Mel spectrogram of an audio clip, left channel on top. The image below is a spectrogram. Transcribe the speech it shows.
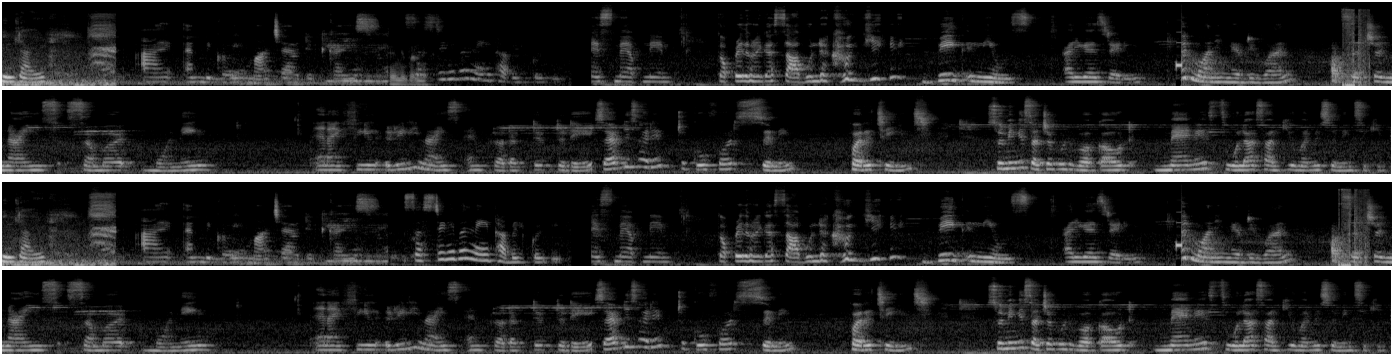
tired. I am becoming matcha addict, guys. Sustainable नहीं था बिल्कुल भी. इसमें अपने कपड़े धोने का साबुन रखूंगी. Big news. Are you guys ready? Good morning, everyone. Such a nice summer morning, and I feel really nice and productive today. So I've decided to go for swimming for a change. Swimming is such a good workout. मैंने 16 साल की उम्र में swimming सीखी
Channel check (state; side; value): normal; both; correlation 0.89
